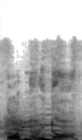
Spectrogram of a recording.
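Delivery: ordinary talk, nothing marked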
